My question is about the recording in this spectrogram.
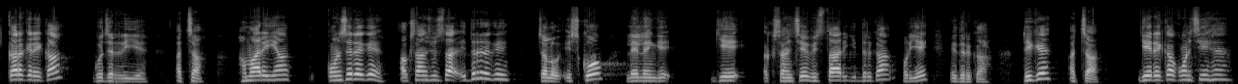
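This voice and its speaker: A man's voice: sits high, pushed and bright, clean tone, no echo, studio quality. A man teaching geography, asking the class questions and repeating the answers in a classroom lecture.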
